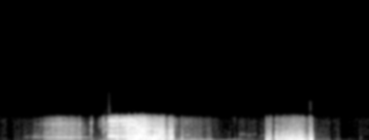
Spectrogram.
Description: Sneezing just for you .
